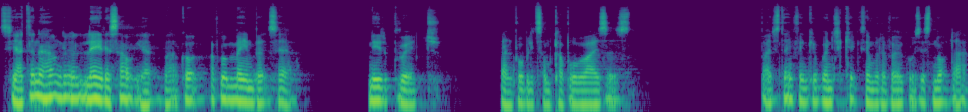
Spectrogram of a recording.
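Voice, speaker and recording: A soft-spoken man's dark, mellow, somewhat breathy voice at medium pitch, fairly even in intonation, at a moderate pace with long, frequent pauses. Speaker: music producer streaming a session. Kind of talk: casual chat while making music.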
